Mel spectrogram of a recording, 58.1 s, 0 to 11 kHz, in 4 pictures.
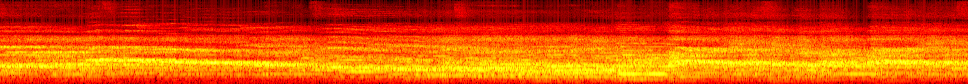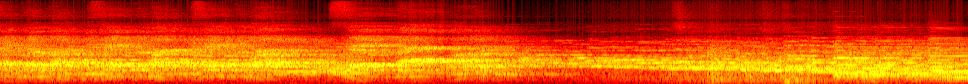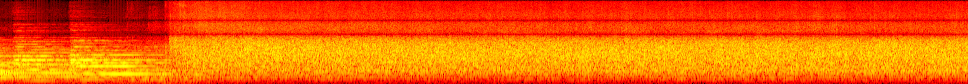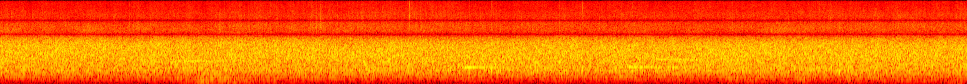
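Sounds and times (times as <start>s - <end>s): music: 0.0s - 32.1s, 38.2s - 58.0s
audience applauding: 31.2s - 58.0s.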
